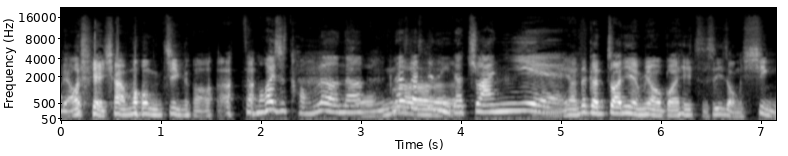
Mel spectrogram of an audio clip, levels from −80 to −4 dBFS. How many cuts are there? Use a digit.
0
